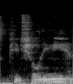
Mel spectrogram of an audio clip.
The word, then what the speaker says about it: Picciolini: And I was afraid to tell him because my last name is hard to pronounce, Picciolini, and it was mangled by every bully that I'd ever met. It unfortunately rhymes with weenie.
